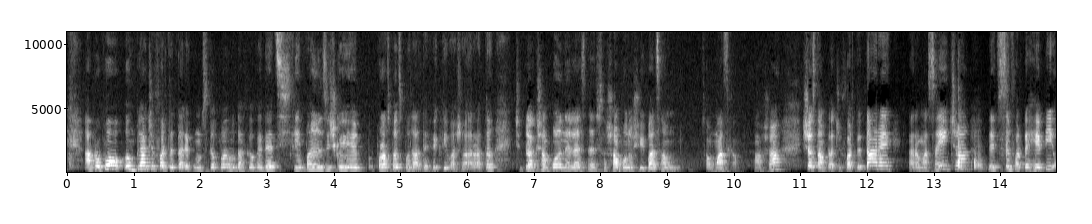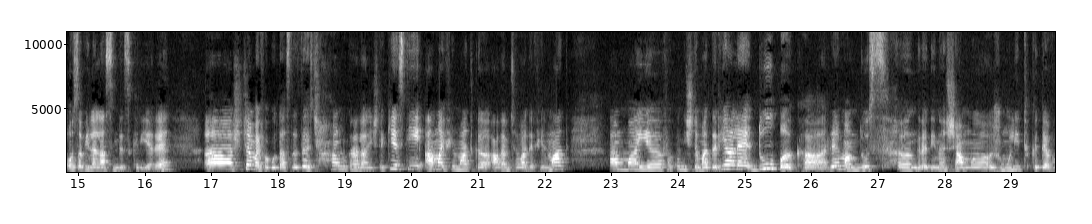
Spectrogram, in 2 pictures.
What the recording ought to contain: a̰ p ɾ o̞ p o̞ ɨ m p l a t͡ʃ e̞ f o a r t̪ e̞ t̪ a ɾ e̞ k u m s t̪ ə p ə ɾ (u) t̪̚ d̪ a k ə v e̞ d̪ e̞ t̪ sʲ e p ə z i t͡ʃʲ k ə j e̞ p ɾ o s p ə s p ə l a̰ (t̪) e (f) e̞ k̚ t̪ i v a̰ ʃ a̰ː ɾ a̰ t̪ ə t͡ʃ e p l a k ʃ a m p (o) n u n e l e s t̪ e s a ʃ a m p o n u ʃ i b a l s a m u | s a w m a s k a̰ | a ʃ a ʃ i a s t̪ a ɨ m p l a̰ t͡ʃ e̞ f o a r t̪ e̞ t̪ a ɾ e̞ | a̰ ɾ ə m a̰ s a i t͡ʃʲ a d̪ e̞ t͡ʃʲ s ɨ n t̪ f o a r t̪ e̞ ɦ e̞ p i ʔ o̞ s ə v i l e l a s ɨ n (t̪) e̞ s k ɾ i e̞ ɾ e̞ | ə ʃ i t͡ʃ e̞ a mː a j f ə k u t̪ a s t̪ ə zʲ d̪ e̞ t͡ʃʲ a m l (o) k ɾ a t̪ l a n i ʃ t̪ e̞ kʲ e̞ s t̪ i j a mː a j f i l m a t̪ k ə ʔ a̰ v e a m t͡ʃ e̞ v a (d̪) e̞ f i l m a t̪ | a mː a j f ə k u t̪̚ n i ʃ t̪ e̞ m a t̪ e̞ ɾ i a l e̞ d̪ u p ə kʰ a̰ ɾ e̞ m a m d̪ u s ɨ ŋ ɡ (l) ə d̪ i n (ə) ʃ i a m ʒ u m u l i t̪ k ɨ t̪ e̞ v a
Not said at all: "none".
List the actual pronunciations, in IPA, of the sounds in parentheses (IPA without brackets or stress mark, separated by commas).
u, t̪, f, o, d̪, u, d̪, ɾ, ə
